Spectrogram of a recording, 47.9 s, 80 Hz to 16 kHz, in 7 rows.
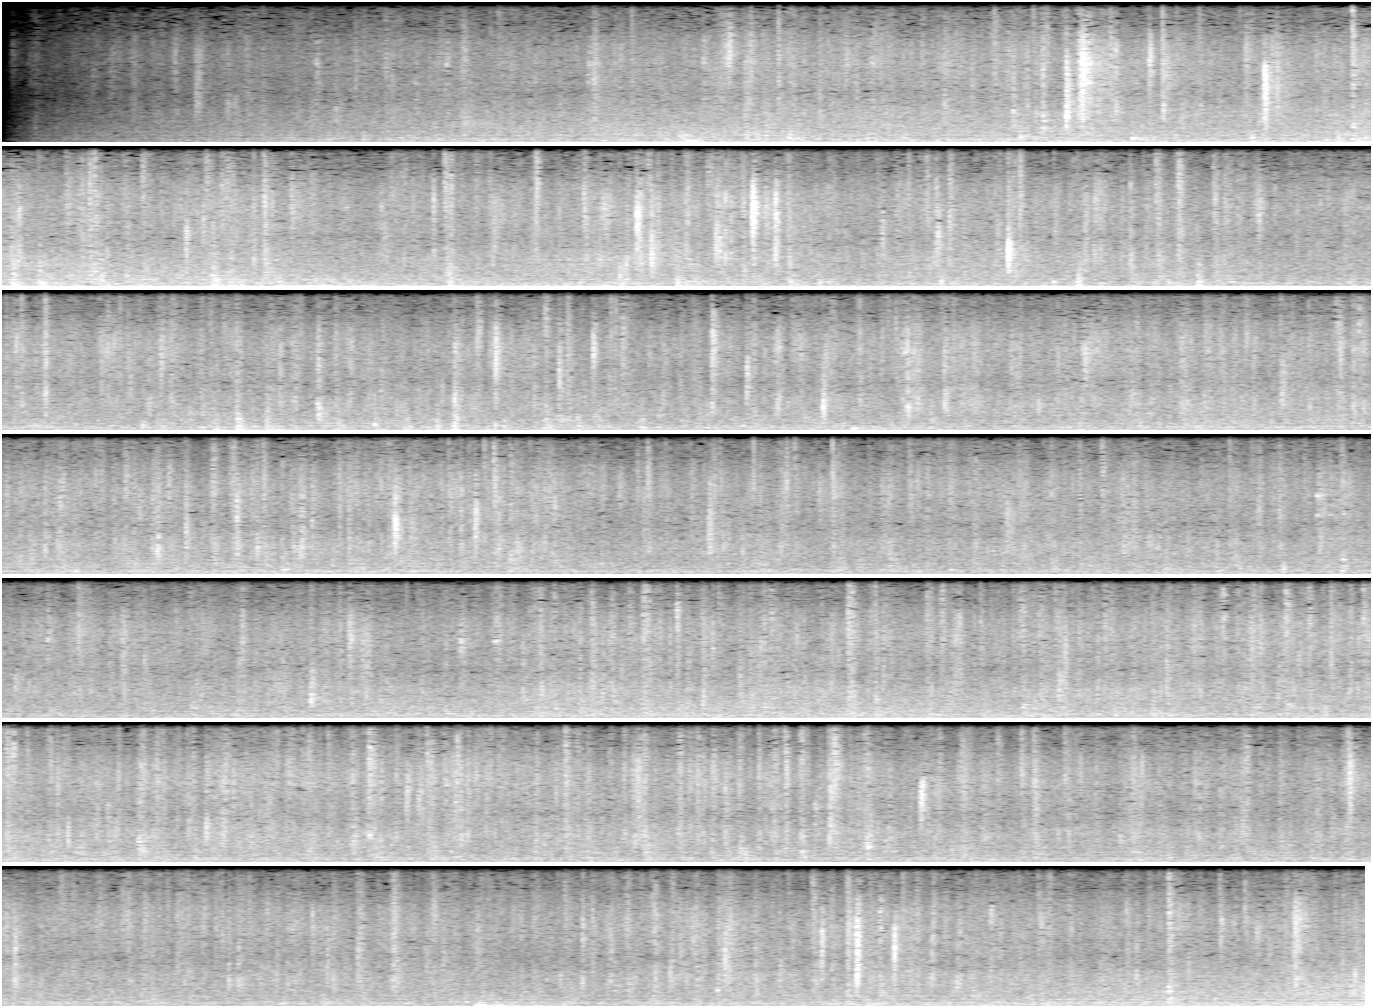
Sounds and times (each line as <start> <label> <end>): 0.0 Rain 47.8
0.2 subtle wind noises 47.8
45.2 cars, vans 47.8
